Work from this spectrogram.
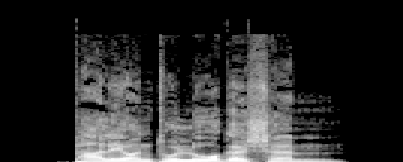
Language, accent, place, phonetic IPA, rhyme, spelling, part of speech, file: German, Germany, Berlin, [palɛɔntoˈloːɡɪʃm̩], -oːɡɪʃm̩, paläontologischem, adjective, De-paläontologischem.ogg
- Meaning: strong dative masculine/neuter singular of paläontologisch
